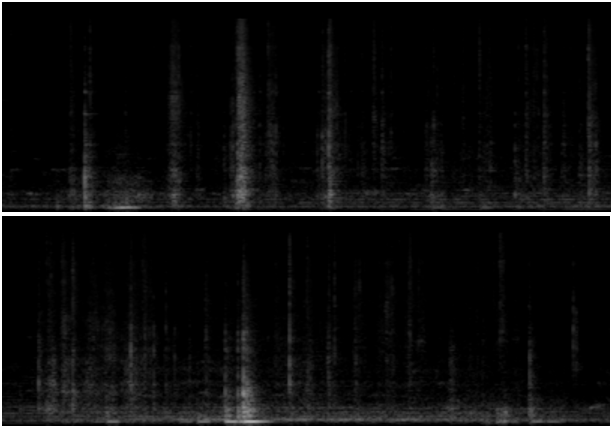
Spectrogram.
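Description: Plastic cling film being pulled off its roll, torn and stretched over a ceramic bowl: crinkling and rustling with a series of sharp clicks and snaps, and a louder thump about eleven seconds in.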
